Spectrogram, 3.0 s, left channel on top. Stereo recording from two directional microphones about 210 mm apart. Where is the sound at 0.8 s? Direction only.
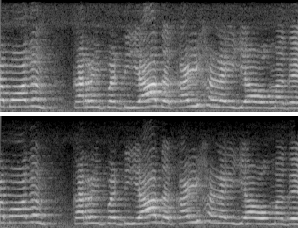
15° right (ahead or behind).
